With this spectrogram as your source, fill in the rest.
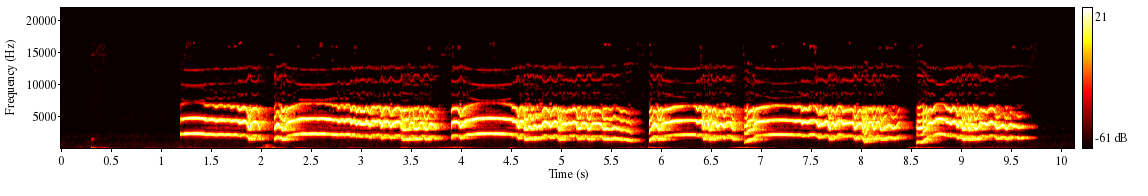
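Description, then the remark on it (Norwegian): A predator call imitates a roe deer fawn's distress cry, made by chattering the teeth up and down on the call's membrane: five loud, drawn-out, high-pitched plaintive wails with wavering, bending pitch and short breaks between them, heard alone without any talking. “Så Tenna skal liksom gnisse opp og ned for å få den klagelyden som vi får her nå.”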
